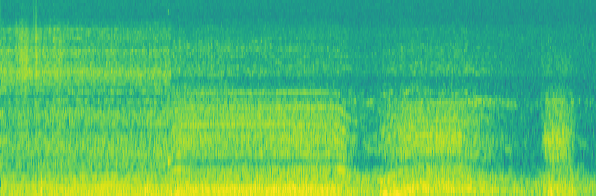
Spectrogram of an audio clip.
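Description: Boom truck engine running under the load of the UNIC crane's hydraulics. It speeds up about three and a half seconds in and holds there for a few seconds, drops back, speeds up again for about two seconds, and rises briefly once more near the end as the crane levers are worked.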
